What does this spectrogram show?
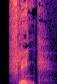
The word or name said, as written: flink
